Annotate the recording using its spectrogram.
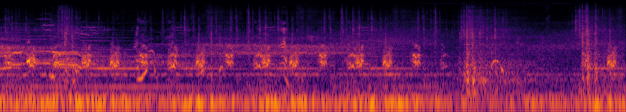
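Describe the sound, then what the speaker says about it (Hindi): A dog barks repeatedly at night in a rhythmic series of yips, moderately near, over a steady low hum and some rustling. "कौन है कुत्ता भौंक रहा है?"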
